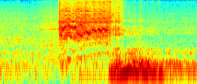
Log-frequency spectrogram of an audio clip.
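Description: A sports car engine starts with a loud roar.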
